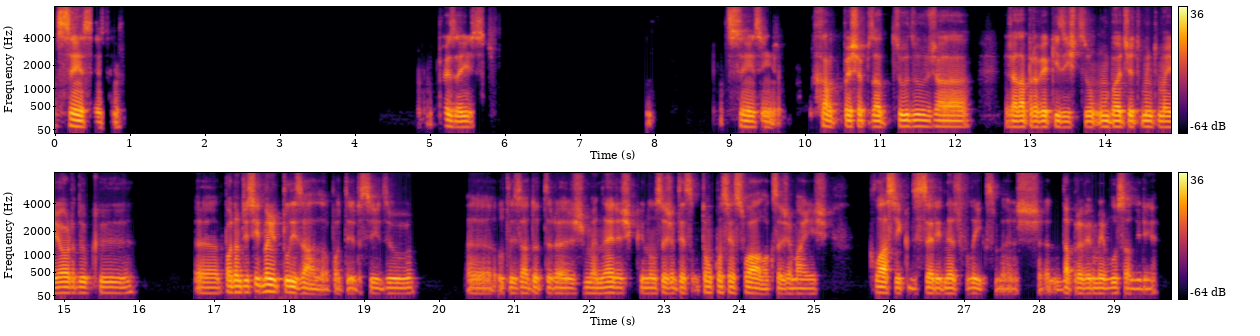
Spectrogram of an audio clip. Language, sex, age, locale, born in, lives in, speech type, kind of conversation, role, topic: Portuguese, male, 20-24, pt-PT, Portugal, Portugal, conversation, unstructured, none, Quais são as suas séries de TV favoritas e por que elas são tão cativantes?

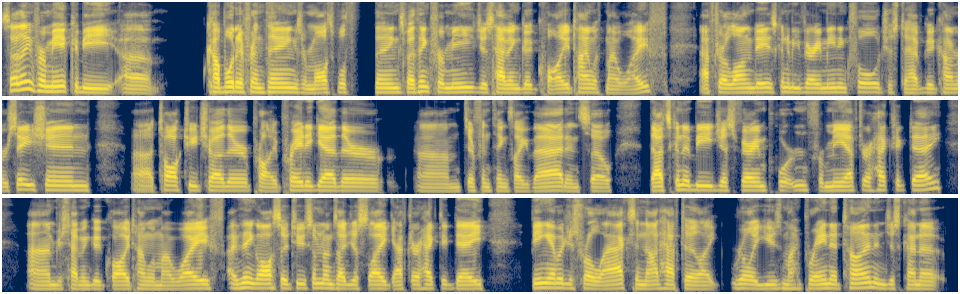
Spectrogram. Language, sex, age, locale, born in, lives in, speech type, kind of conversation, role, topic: English, male, 30-34, en-US, United States, United States, conversation, unstructured, none, What simple rituals help you feel restored after a hectic day, and why do they work?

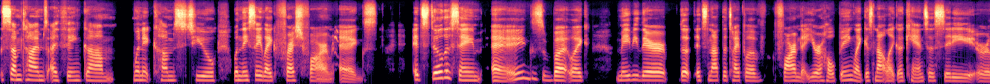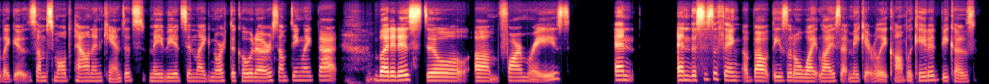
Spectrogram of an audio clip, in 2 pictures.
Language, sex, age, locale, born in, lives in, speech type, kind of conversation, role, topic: English, female, 30-34, en-US, United States, United States, conversation, unstructured, none, Do white lies preserve relationships more effectively than always insisting on brutal honesty?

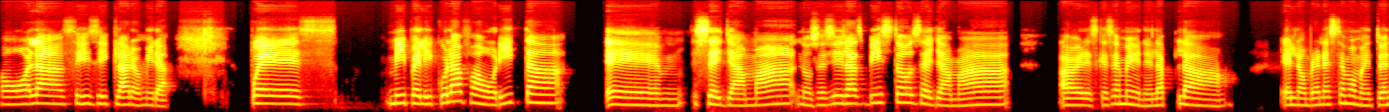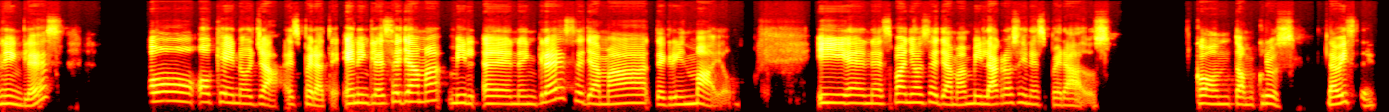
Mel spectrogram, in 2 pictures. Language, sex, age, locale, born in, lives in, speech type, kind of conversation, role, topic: Spanish, female, 40-44, es-CO, Colombia, United States, conversation, unstructured, none, ¿Cuál es tu película favorita y por qué te gusta tanto?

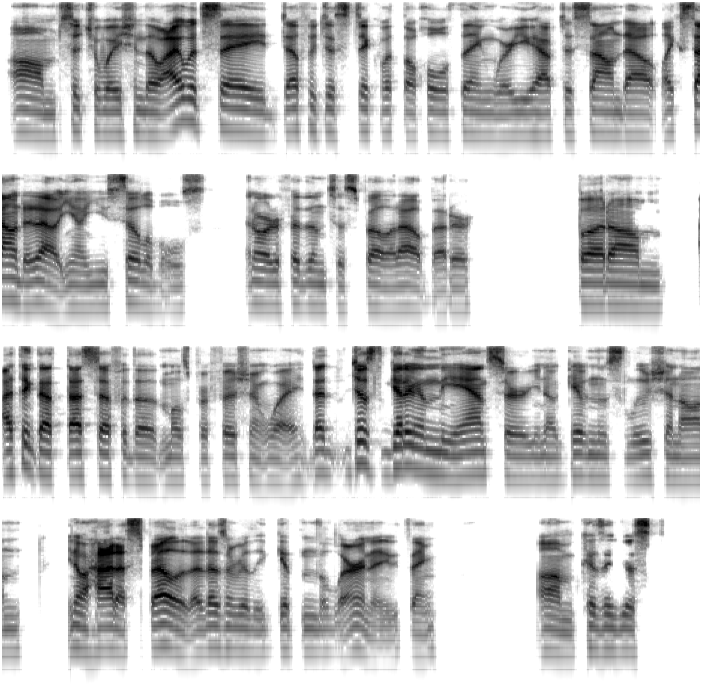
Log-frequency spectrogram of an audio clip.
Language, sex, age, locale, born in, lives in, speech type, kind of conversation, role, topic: English, male, 25-29, en-US, United States, United States, conversation, podcast, guest, In what ways is technology transforming education and the learning experience?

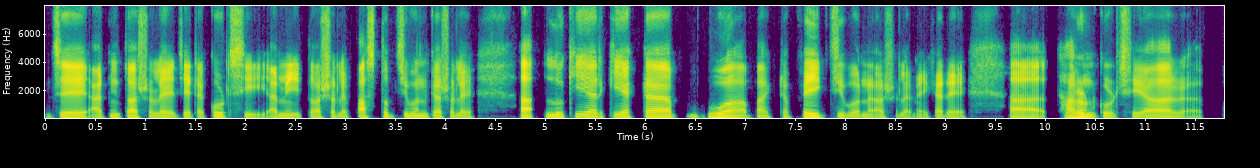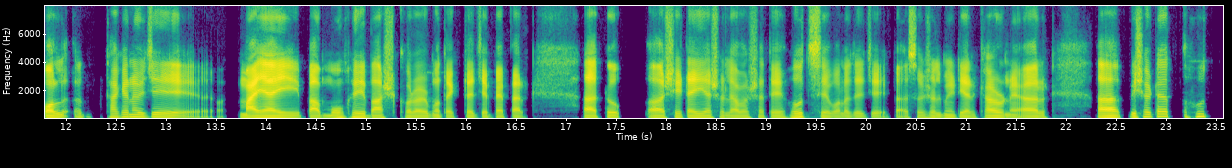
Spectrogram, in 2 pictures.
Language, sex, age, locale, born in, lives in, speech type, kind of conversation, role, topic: Bengali, male, 20-24, bn-BD, Bangladesh, Bangladesh, conversation, advice, user, সোশ্যাল মিডিয়ায় নিজেকে সাজিয়ে তুলে ধরে কি আপনি বাস্তব জীবনের সত্য লুকিয়ে রাখছেন?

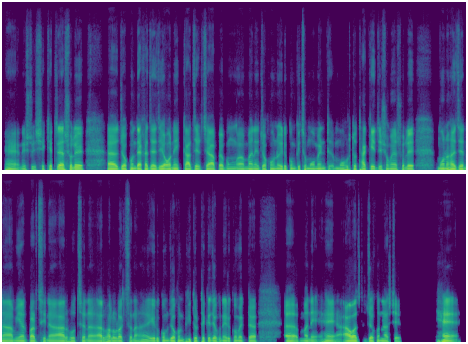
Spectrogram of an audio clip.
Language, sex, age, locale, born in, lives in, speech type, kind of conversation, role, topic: Bengali, male, 30-34, bn-BD, Bangladesh, Bangladesh, conversation, podcast, guest, নিজের জন্য সময় কীভাবে বের করো?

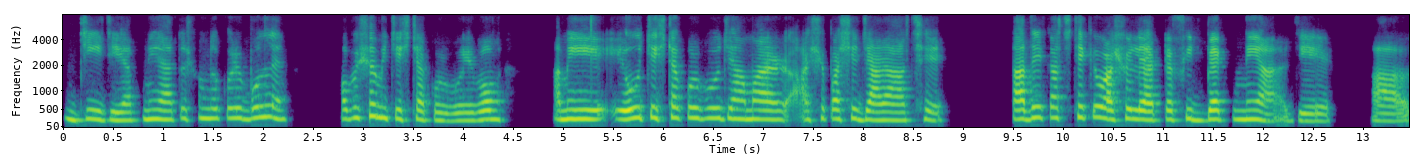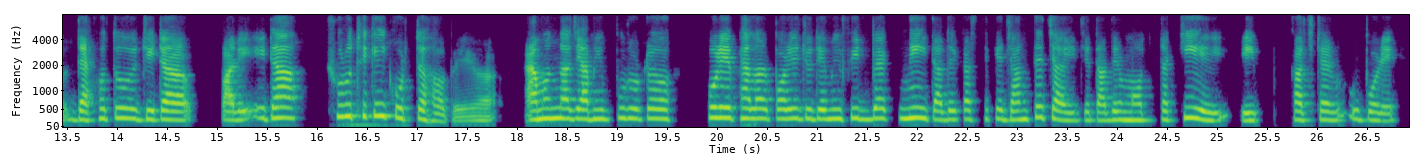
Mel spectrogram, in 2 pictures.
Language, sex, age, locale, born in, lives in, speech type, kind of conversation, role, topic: Bengali, female, 40-44, bn-BD, Bangladesh, Finland, conversation, advice, user, পারফেকশনিজমের কারণে কাজ শুরু করতে আপনার ভয় লাগে কেন?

